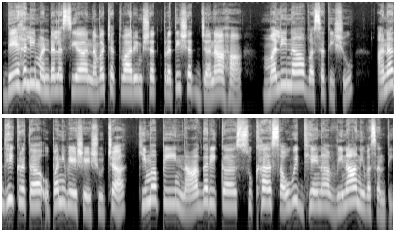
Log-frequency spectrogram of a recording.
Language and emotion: Sanskrit, neutral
